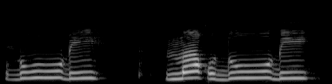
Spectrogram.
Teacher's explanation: तो वाव मद्दा को 2 काउंट स्ट्रेच करके पढ़ेंगे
